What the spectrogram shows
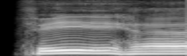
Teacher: ফি জেরের পরে ইয়া সাকিন এক আলিফ টান, হা জবরের পরে খালি আলিফ এক আলিফ টান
